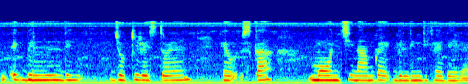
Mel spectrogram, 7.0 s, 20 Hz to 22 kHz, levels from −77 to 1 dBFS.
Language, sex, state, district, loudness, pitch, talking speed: Hindi, female, Arunachal Pradesh, Papum Pare, -15 LUFS, 205 Hz, 130 wpm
